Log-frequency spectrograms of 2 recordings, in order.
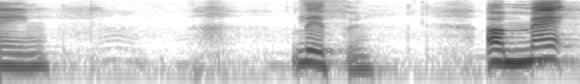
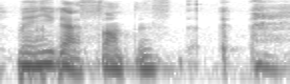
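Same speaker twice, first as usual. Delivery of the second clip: discreet tip; 6 semitones lower, 13 dB quieter than usual. Retold or imitated. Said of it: "let me see, tell you".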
